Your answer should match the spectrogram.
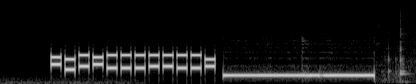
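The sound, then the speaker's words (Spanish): A quick run of about eleven telephone keypad tones, evenly spaced and loud, gives way to a steady low line tone that holds for over a second before a click cuts it off. “Me ha pedido que cuando eso pase, espere tres minutos antes de volver a marcar.”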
